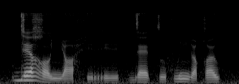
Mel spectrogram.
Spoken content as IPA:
d ɛ˥ ʁ ɔ˩ ɲ ɑ˩ h ɪ˩ r ɪ˧ | d̪ æ˧ t̪ ʊ˧ f u˥ ɲ u˩ q u˥

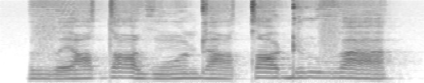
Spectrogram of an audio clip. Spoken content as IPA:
v ɛ˩˧ dˤ i˦˨ v õ˩˧ ɖ a˩ tˤ u˦ ɖ ɯ˦ v a˦˨

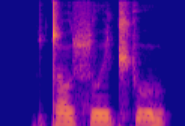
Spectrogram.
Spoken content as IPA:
t ɔ sʷ ɨ t͡ʃʼ u

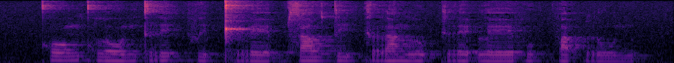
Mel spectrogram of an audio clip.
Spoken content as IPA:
kʰ o˦˥ m kʰ l o˩˦ n t r i˦˥ t̚ f i˨˩ t̚ kʰ r eː˨˩ p̚ s a˥˩ w t i˦˥ ʔ k r a˥˩ ŋ l u˦˥ ʔ k r e˦˥ ʔ l eː˦˥ f u˦˥ k̚ f a˦˥ p̚ r u˧ n

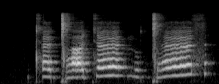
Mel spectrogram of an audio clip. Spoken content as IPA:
cʰ æ ɡ͡ǀ aː c æː ʔ n o̤ ɡ͡ǀ æː s

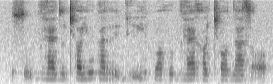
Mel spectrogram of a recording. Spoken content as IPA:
s ṵ ɡʱ æ d u cʰ ʌ j u ɡ a r ḭ ɡʱ ḭ j i ɡ͡b ɔ x u ɡʱ æ x ɒ cʰ ɔ d a s ɔ̰

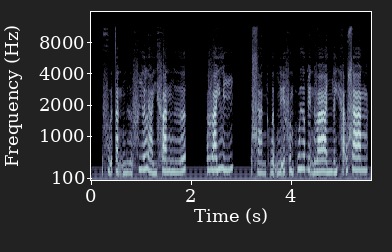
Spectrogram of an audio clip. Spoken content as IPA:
f ṵ˧˨ ə̯ t̪ a̰˧˨ n ŋ ɨ̤˨˩ ə̯ f i˨˦ ə̯ l a̤˨˩ j f a˧ n ŋ ɨ˨˦ ə̯ | v a˨˦ j l i˨˦ | s a̤˨˩ n h w ə̰˧˨ w ŋ ḛ˧˥ f ə˧˩ m h w ɨ˧ ə̯ ɓ ḛ˧˨ n v aː˧ ɲ ə˨˦ j h a̰˧˥ w s a˧ ŋ

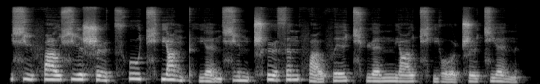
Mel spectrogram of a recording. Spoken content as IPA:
ɕ i˥˩ f ɑ˥ ʊ̯ ɕ i˥ ʂ ɻ̩˥˩ t͡sʰ u˥ t͡ɕʰ j ɑ˥˩ ŋ pʰ j ɛ̰˨˩ n ɕ i˥˧ n ʈ͡ʂʰ ɻ̩˥˩ s ə˥ n f ɑ̰˨˩ ʊ̯ f e˧˥ ɪ̯ t͡ɕʰ ɥ ɛ˧˥ n n̪ j ɑ˧˥ ʊ̯ t͡ɕʰ j o̰˨˩ ʊ̯ ʈ͡ʂ ɻ̩˧˥ t͡ɕ j ɛ˥˩ n

